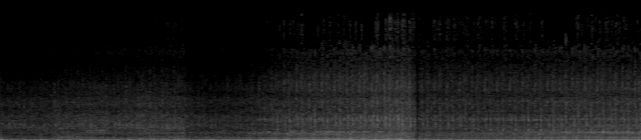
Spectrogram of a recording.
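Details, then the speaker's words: Renault Alpine GTA Turbo, revived after years in storage: idle lopes and stumbles unevenly, then smooths slightly with roughness remaining; misfire, old fuel suspected, and an injector found not fully clipped in, after which rpm rose. "All right. It's running. Running a little rough. Hang on a second. It's definitely had to have been fuel."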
